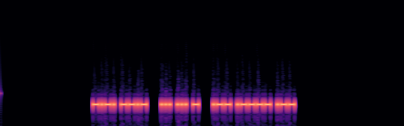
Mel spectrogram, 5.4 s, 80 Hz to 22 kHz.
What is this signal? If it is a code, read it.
Morse code, heard as a keyed tone, about 44 wpm, 700 Hz. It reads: CQ SST W1W
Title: K1USN SST QSO Practice - 45wpm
